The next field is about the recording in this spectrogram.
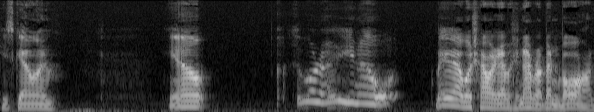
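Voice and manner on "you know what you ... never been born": animated character voice with wide pitch swings. Retelling a movie scene where the hero wishes he'd never been born: George Bailey voice. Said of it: "in that voice that, uh, he does".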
